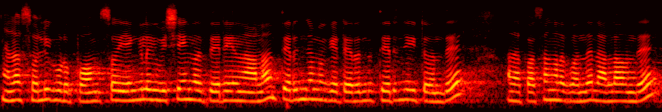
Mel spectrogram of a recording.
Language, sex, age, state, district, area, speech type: Tamil, female, 45-60, Tamil Nadu, Cuddalore, rural, spontaneous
